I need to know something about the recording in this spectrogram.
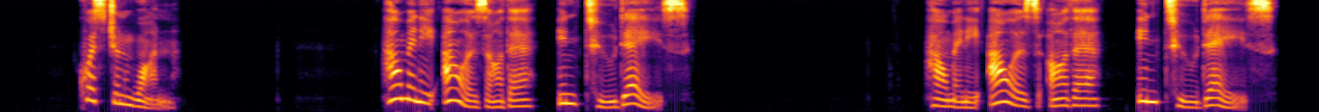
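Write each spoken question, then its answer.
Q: How many hours are there in 2 days?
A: 48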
